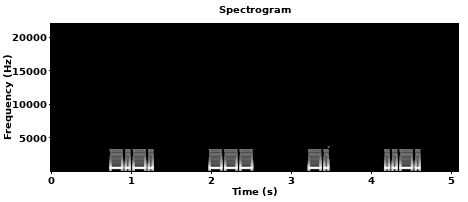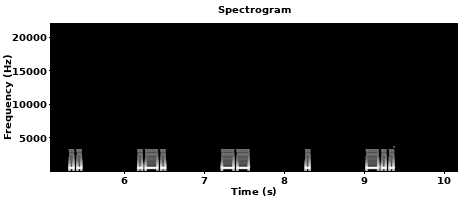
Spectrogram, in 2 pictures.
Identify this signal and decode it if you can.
Morse code, heard as a keyed tone, about 25 wpm, spaced as for 10 wpm, 550 Hz. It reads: CONFIRMED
